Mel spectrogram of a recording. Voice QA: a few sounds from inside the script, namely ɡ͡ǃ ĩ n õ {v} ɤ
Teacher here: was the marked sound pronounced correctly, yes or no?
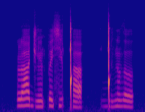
no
